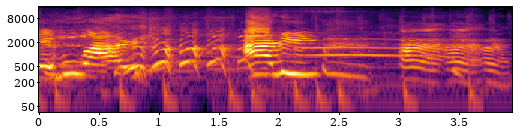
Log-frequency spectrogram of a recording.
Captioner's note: laughs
